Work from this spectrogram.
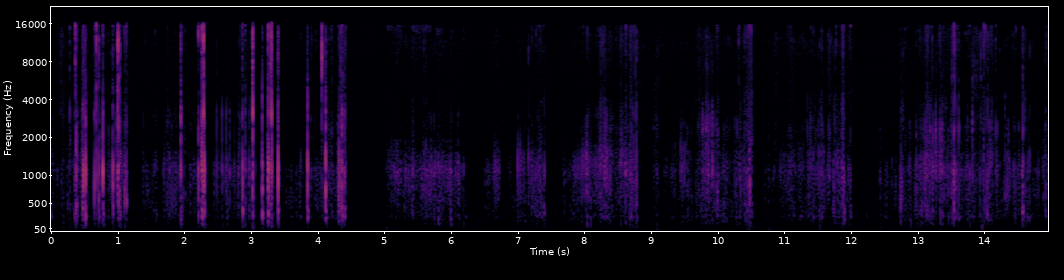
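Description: Long red nails scratch and run through the upturned wooden pins of a hairbrush. The first four seconds are dense, sharp clicks and plucks, followed by soft, continuous scratching bursts separated by brief silences.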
